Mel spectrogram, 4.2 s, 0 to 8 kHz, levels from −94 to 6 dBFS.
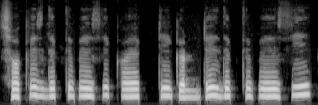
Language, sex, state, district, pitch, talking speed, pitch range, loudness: Bengali, female, Assam, Hailakandi, 175 Hz, 100 wpm, 165-185 Hz, -19 LUFS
